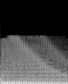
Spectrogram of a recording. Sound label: synth; da capo vol1; effects rave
